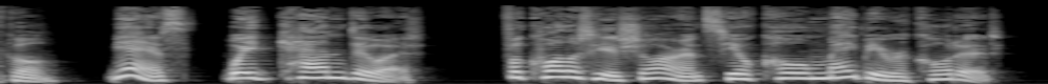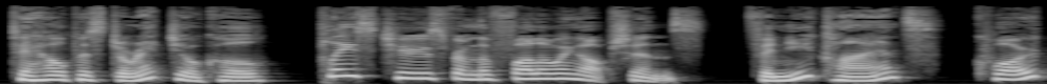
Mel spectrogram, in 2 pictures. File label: Phone Welcome Greeting, ivr recordings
